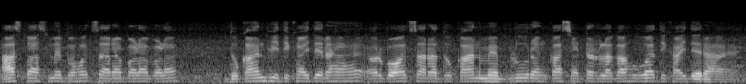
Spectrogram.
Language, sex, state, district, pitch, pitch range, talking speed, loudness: Hindi, male, Jharkhand, Palamu, 140 Hz, 140-145 Hz, 215 wpm, -21 LUFS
